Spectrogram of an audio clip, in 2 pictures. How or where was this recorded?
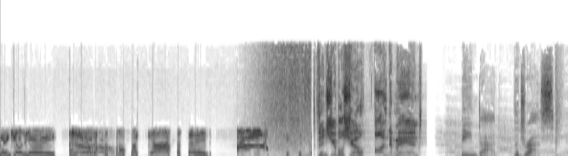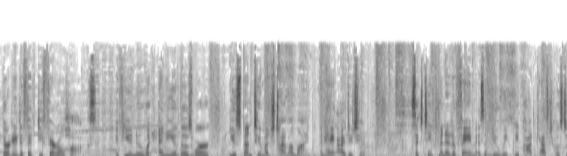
phone line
